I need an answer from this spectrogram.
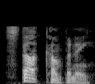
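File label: "stock company", American English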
